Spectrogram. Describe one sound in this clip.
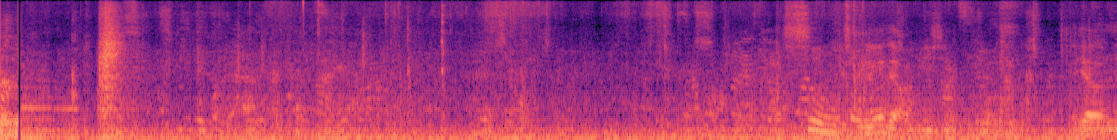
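A train rumbles steadily.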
